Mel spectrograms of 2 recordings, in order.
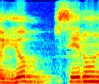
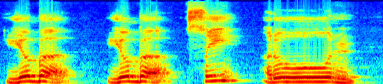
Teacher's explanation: ان 5 حروف میں سے کوئی بھی حرف ساکن ہو اس میں قلقلہ کیا جائے گا. تو یہ با حروف قلقلہ میں سے ہے، یہاں قلقلہ کریں گے. یب، اس کو یب سیرون نہیں پڑھیں گے، غلط ہو جائے گا.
